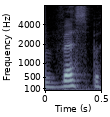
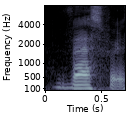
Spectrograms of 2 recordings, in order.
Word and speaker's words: VSEPR: quite the mouthful yep that's why we simplify it and pronounce it as the vasper theory for ease of use vasper theory that sounds much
